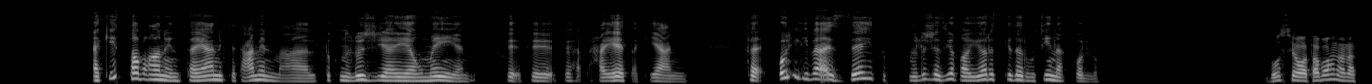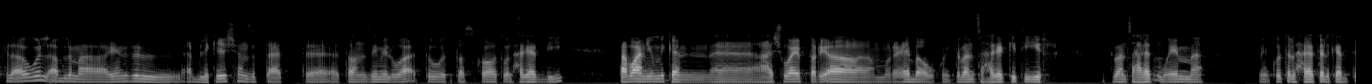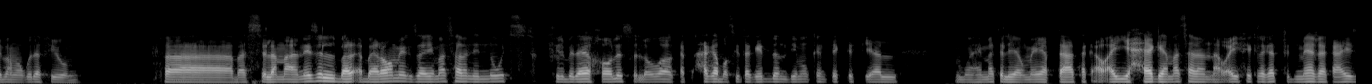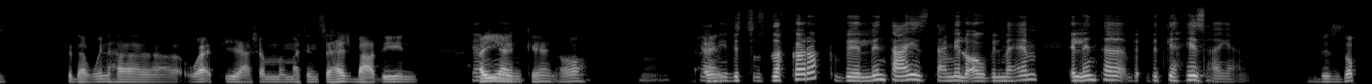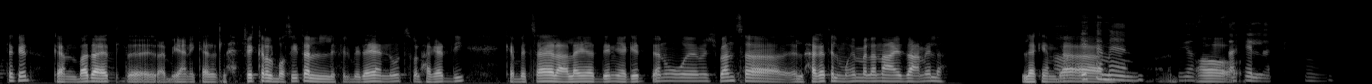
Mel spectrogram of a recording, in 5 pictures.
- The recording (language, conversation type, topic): Arabic, podcast, إزاي التكنولوجيا غيّرت روتينك اليومي؟
- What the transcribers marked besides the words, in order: tapping; in English: "روتينك"; in English: "applications"; in English: "والتاسكات"; in English: "الnotes"; in English: "الnotes"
